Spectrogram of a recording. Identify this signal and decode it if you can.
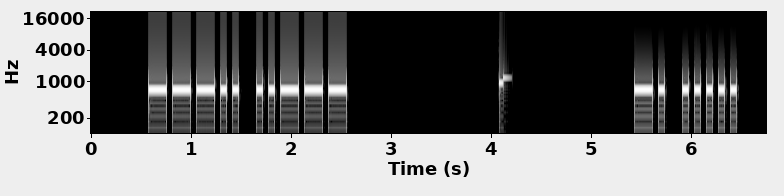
Morse code, heard as a keyed tone, about 20 wpm, 700 Hz. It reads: 82 N5
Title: Common Cut Numbers - 2-Digit 20wpm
